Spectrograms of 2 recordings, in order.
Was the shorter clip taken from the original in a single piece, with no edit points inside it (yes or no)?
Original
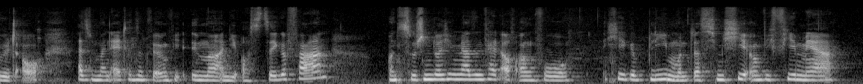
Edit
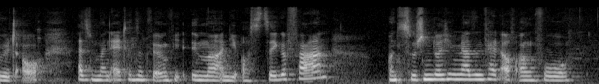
yes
